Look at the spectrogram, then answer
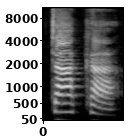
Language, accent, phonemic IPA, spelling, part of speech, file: Swahili, Kenya, /ˈtɑ.kɑ/, taka, noun, Sw-ke-taka.flac
- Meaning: dirt, filth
